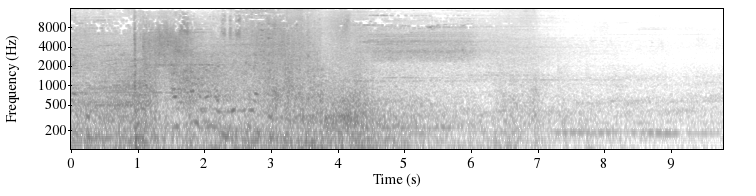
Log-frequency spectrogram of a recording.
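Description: A triumphant victory fanfare swells and fades.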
